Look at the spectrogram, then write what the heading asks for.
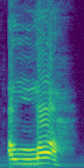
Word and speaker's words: Allah: Bacaannya Allah dibaca tafkhim. Lamnya dibaca tebal karena di fathah.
